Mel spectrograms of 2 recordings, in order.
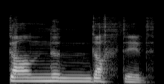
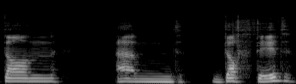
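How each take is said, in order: First: The word 'and' is unstressed and squashed together. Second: The word 'and' is said fully and separately.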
